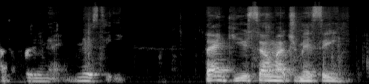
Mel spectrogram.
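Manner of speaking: worn-out, failing voice with swooping pitch. Speaker thanking someone by name, voice giving out. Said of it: "My voice is going".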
